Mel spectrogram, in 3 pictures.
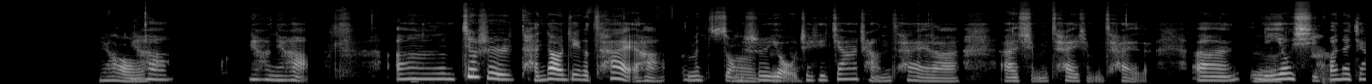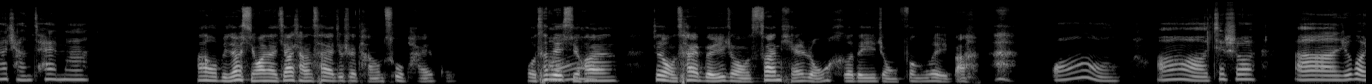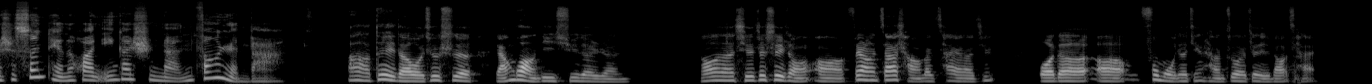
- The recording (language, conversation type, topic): Chinese, unstructured, 你最喜欢的家常菜是什么？
- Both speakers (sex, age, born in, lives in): female, 60-64, China, United States; male, 20-24, China, Finland
- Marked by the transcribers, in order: tapping; chuckle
